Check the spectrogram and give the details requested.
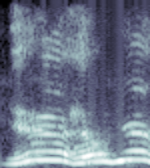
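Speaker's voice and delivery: very high hell yeah; hyped. Retold or imitated. Narrator accepts helicopter ride, very high and hyped. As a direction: jump at the chance.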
